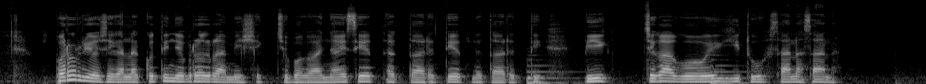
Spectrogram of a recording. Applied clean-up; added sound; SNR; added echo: none; Bowed string instrument; 15 dB; none.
